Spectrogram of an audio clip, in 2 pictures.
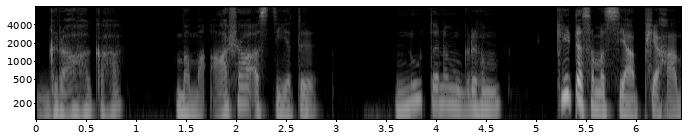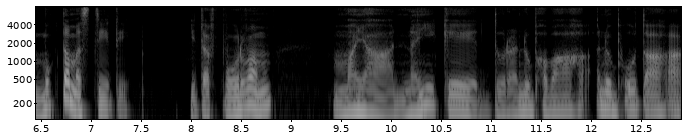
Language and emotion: Sanskrit, fearful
